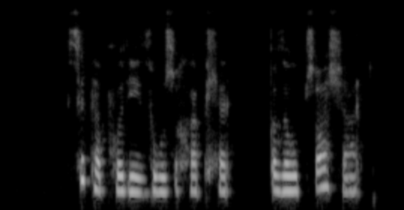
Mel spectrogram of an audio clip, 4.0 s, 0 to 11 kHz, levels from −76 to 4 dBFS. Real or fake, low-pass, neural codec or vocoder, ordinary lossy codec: fake; 7.2 kHz; codec, 16 kHz, 4 kbps, FreqCodec, larger model; Opus, 24 kbps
